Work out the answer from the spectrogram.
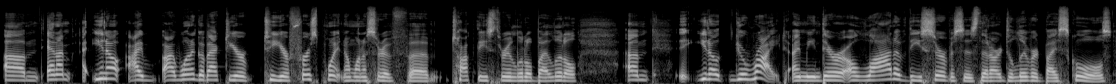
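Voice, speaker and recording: A smooth radio talk show host taking calls and interviewing guests live, measured and polite with some fillers. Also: mid-range voice, dry recording, clean studio sound. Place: radio studio. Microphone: close studio microphone.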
